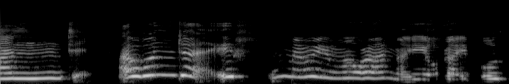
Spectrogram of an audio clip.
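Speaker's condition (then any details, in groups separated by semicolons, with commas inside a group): Cerebral palsy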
